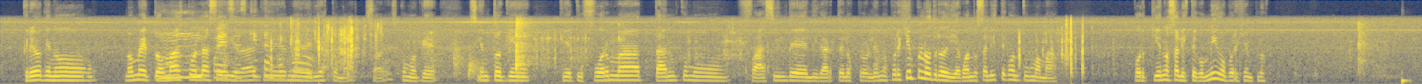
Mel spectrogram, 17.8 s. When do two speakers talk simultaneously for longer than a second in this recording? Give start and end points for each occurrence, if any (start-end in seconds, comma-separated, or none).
1.9-4.0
